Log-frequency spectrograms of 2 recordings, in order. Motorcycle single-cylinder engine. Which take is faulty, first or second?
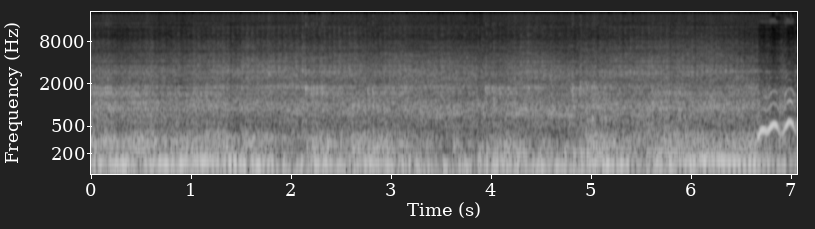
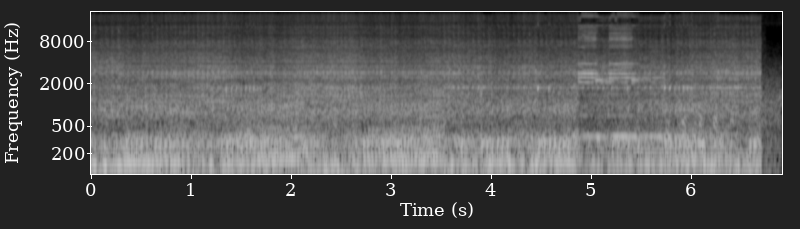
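first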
